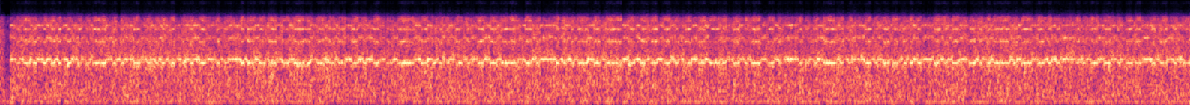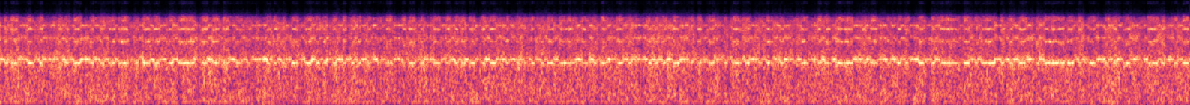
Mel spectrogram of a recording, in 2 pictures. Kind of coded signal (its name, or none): two-tone teleprinter signal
